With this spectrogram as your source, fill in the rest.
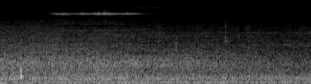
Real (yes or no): no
